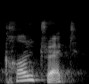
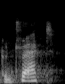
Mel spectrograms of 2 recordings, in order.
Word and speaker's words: contract: And there are some examples here, like, for example, contract and contract, object and object, in which the first one, which is a noun, right, has the first syllable stressed, and if you are stressing the second one, you are actually using a verb, right?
